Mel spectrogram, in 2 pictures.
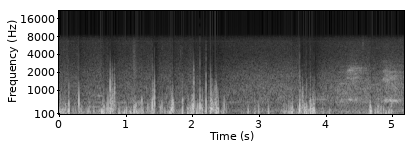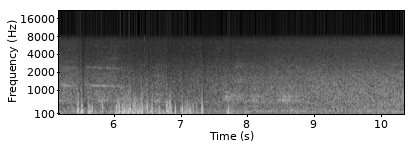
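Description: Wind buffeting the microphone in irregular low rumbling gusts, with a few faint high whines about halfway through.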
